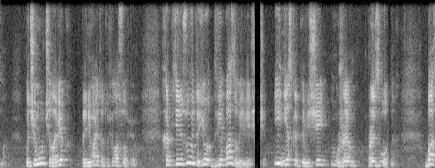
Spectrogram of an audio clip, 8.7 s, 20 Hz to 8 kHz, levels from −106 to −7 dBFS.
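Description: Audio carried over a call link, band-limited with nothing above 8 kHz, which fits a wideband call codec such as G.722. It shows four kinds of fault. Short concealed packet loss occurs at 1.50 to 1.54 s, 2.56 to 2.60 s and 4.38 to 4.43 s. About 20 ms is missing in each of the first two and 40 ms in the third. The receiver patched each hole by extending the preceding sound and then blending back, so each is heard as a quick smear or wobble. These differ from the later burst because they are too brief to audibly fade or skip ahead. A playback stall runs from 5.08 to 5.20 s. The output goes fully silent for about 127 ms, with no held buzz or hiss filling it, most likely because the player's buffer ran dry or its thread was blocked. That true silence is what separates it from concealed loss. Time-compressed catch-up follows directly, from 5.20 to 5.32 s. The player recovers its backlog by playing at 2.0 times speed, cutting and cross-fading small slices. 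The sound is rushed but keeps its normal pitch, which separates it from a simple speed-up that would raise the pitch. A burst of packet loss sits at 7.73 to 7.82 s, where about 60 ms is lost. The concealment stretches the last sound into a held buzz or hiss that fades as the gap lengthens, and then the audio resumes further on with that stretch gone. The audible fade and the skipped material mark it as a burst rather than one of the brief earlier patches.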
